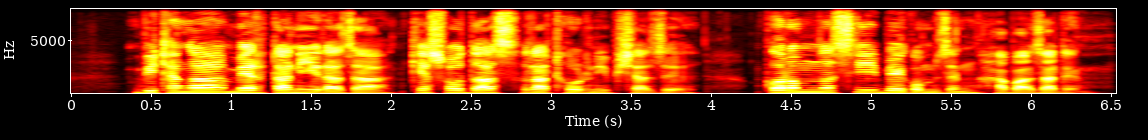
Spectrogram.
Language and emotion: Bodo, neutral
